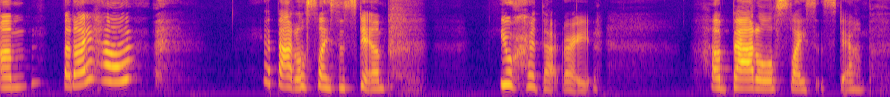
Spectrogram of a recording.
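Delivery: excited, teary, holding back joyful tears. A video host tells viewers about a new stamp, holding back happy tears. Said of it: "I'm trying not to cry from joy".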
